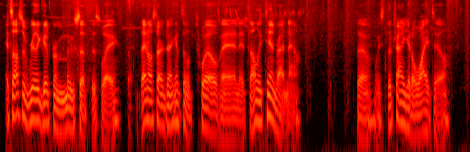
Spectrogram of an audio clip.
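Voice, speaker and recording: In an American accent, a man with a very deep, low pitch talks at a moderate pace in a relaxed tone, his dark, mellow voice carrying vocal fry and very wide pitch swings. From Texas. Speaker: gaming YouTuber. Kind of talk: casual gameplay commentary. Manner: relaxed, casual.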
